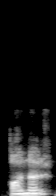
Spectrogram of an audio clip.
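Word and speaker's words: honour: ओ के पहले आया एच साइलेंट होता है, ओ के पहले आया एच साइलेंट होता है। चलिए एग्जांपल देखते हैं। ऑनर, honest, आवर, इको।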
